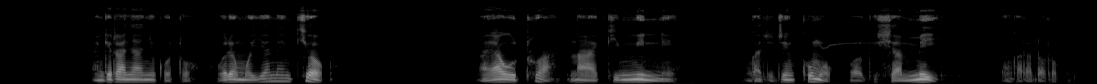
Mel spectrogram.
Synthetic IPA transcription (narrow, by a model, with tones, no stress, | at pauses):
a˨ŋɡi˦ɾa˦ɲa˦ɲi˦ko˨to˨ | wo˦ɾe˦mo˨jɛ˦nɛ˦ŋkʰjɔ˦˨k | na˨ja˦u˨twa˨na˨ki˦mi˦ne˨ | ŋɡa˨ti˨ti˦ŋku˦mo˨k̚ɔ˨ɾki˨ʃa˨me˦i˨ | tɛ˨ŋɡa̰˨ɾa̰˨dɔ̰˨ɾɔ̰˨k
